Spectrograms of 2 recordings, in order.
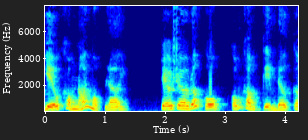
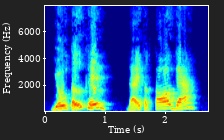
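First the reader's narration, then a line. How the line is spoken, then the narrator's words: Breathless shout. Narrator (Vietnamese): Đệ Triệu Siêu hổn hển quát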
